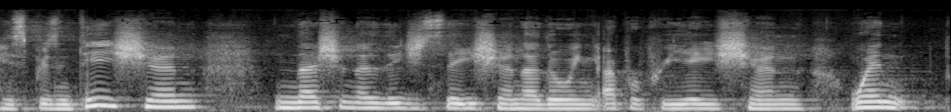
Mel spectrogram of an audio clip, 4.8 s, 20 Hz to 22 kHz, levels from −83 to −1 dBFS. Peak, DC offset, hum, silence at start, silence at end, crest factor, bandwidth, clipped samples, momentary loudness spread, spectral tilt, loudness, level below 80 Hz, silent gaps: -2 dBFS; under 0.1%; none; 0 s; 0.05 s; 12 dB; 14.5 kHz; under 0.1%; 7 LU; -5 dB/octave; -15 LUFS; -48 dBFS; none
